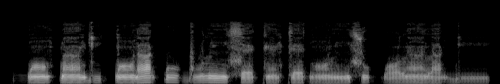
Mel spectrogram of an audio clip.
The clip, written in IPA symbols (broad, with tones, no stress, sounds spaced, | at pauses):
ɡ͡b ɔ̃˧ k͡p ã˧ ɡ i˧ k͡p ɔ̃˧ ɾ a˦ k͡p u˦˨ ɡ u˨˦ l ĩ˦˨ s ɛ˧ k ɛ̃˨ k ɛ˧ ɡ ɔ̃˨ l ĩ˨˦ s u˦˨ ɡ͡b ɔ˨˦ l ã˦ l a˧ ɡ͡b i˧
